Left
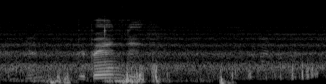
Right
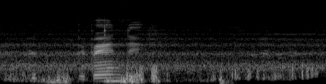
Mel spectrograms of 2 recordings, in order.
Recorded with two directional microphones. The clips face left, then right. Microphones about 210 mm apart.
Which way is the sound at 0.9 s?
10° right (ahead or behind).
